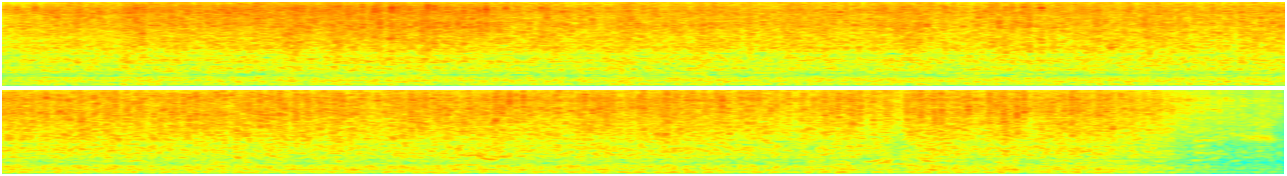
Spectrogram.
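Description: Avro Lancaster bomber taxiing with its propeller engines running: a continuous heavy, droning roar, loud and steady, that eases off slightly at the very end.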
